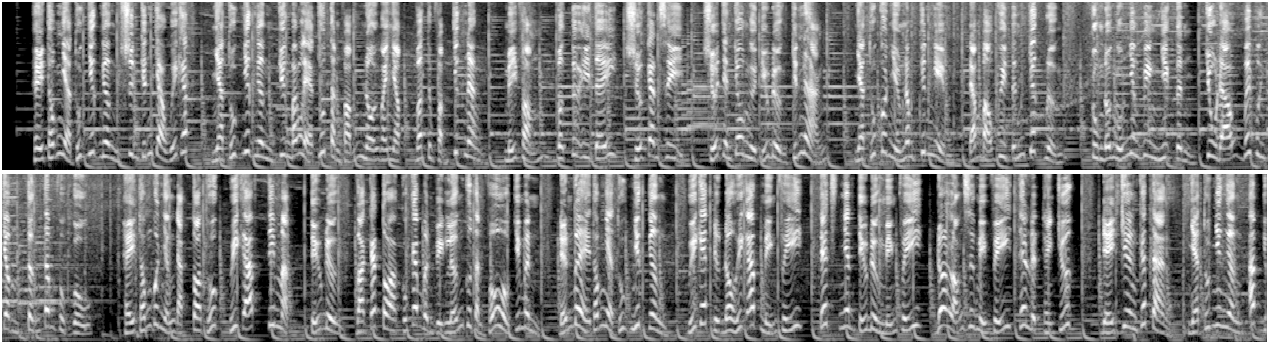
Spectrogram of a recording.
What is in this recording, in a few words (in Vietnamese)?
thu am quang cao; nha thuoc Nhat Ngan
